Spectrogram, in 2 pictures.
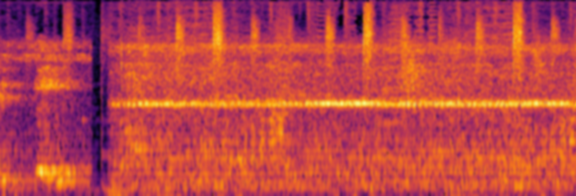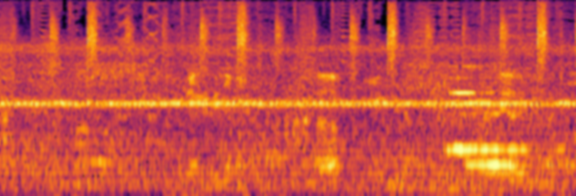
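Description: A train rumbles steadily close by, with a constant tonal hum and occasional faint wheel squeals toward the end.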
